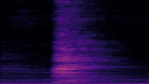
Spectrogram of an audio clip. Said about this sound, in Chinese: 哎呀，我知道有个嗡嗡的声音，它好像是那个那个排气扇。等一下，我看一下排气扇能不能关啊？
